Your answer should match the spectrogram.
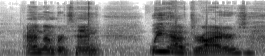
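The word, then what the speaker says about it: Dreyer's: At number 10, we have Dryers. I looked up the pronunciation. It should be Dryers.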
